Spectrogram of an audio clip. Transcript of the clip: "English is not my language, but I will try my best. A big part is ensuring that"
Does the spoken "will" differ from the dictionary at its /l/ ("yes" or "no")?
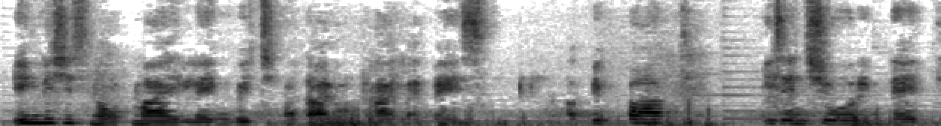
yes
